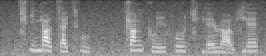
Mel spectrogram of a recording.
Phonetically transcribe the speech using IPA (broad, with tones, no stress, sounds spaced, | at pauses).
t͡ɕʰ i˥˧ n̪ j ɑ˥˩ ʊ̯ t͡s a˧˥ ɪ̯ t͡sʰ u˥˩ | ʈ͡ʂ ɑ˥ ŋ ʈ͡ʂ w e˧˥ ɪ̯ f o˥ ʊ̯ t͡ɕʰ j ɛ˧˥ ɻ ɑ̰˨˩ ʊ̯ ɕ j ɛ˥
